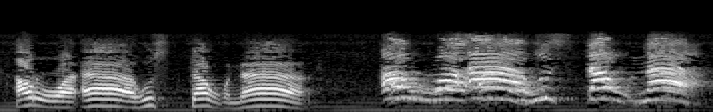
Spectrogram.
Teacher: الرآه استغنى. نون ساکن کے بعد را ہے، ادغام بغیر غنہ ہوگا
